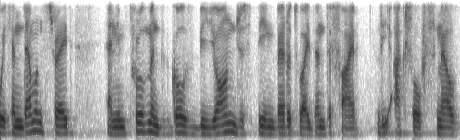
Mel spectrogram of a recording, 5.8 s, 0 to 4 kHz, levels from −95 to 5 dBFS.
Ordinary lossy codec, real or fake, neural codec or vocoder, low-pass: Opus, 64 kbps; real; none; 3.6 kHz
